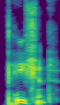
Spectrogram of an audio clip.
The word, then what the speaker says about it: patient: With patient, we see TIE, making the sh sound. Patient. The first syllable is a long A, like day and pay, pay. And shin. The second syllable is a closed sound. Sh, sh, shin. Patient. Patient can be an adjective.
